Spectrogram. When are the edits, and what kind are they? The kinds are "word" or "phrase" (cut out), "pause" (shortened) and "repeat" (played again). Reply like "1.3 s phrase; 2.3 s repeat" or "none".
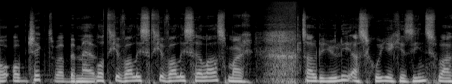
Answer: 1.0 s word; 1.5 s repeat; 3.0 s word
